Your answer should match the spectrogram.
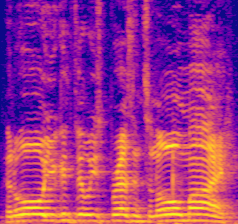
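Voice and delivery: impassioned pulpit delivery with loud bursts; emphatic, heartfelt revival preaching; fervent preaching. Acted. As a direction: preach it with conviction to the saints. Preaching with rising fervour.

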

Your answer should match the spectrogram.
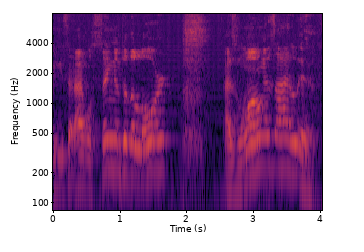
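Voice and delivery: ordinary delivery

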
